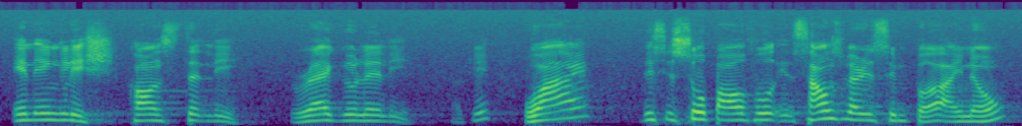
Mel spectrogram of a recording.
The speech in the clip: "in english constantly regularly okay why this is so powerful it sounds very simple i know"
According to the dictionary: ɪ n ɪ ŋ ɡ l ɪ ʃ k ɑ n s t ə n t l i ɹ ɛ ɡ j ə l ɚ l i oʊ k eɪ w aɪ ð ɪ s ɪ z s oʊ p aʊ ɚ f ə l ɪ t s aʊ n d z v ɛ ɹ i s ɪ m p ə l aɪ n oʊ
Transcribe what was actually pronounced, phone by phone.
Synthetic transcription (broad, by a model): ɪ n ɪ ŋ ɡ l ɪ ʃ k ɑ n s t ə n t l i ɹ ɛ ɡ j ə l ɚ l i oʊ k eɪ w aɪ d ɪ s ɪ s oʊ p aʊ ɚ f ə l ɪ t s aʊ n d s v ɛ ɹ i s ɪ m p ə l aɪ n oʊ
